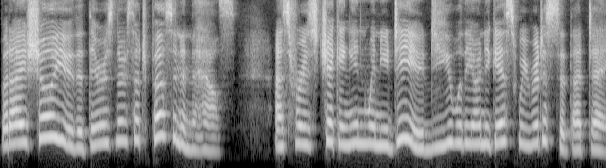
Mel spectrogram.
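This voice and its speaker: A woman puts on a squeaky character voice at an extremely high pitch, speaking at a very fast pace with lively intonation. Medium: read story. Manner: dubious, curt.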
